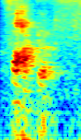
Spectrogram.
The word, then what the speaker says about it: Vater: या बट we have to practice that फै sound. That's why I have taken फाटर. एक बार लिख लीजिए सर. फाटर क्या है? Spelling FAT. या दिस वन.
